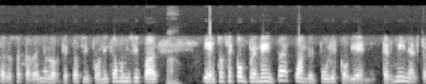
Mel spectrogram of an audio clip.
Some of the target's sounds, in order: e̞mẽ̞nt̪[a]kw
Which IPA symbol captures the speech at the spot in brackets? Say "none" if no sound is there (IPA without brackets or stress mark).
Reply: a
